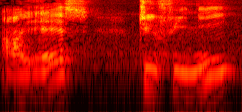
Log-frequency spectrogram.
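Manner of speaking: usual speaking voice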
